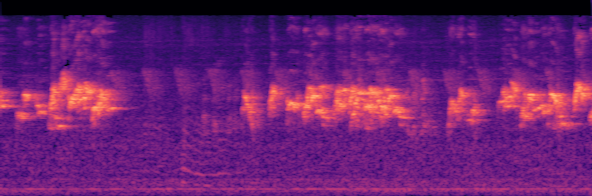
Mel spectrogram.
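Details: Wild-caught red-whiskered bulbul from Hòa Bình, kept five days, delivers a near-continuous run of chattering, warbling phrases, with one brief pause midway. A low hum sits beneath the song.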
